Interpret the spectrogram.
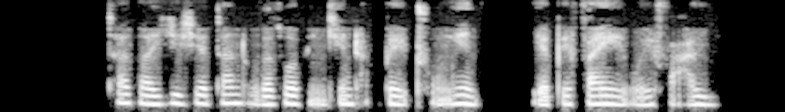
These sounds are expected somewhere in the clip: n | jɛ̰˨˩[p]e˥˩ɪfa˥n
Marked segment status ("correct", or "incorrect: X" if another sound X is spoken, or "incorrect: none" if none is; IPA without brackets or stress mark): correct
